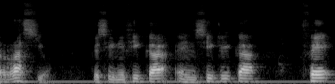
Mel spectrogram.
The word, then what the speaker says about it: Ratio: Escriben encíclica Fe y Razón, o encíclica Fides et Ratio, con T. Se pronuncia ratio, que significa encíclica Fe y Razón.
